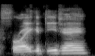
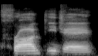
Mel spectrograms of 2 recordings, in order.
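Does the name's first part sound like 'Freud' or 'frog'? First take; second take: Freud; frog. First: The first part sounds like the name Freud. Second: The first part sounds like the word frog. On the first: The speaker calls it right. "I think it should be like Freud" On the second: The speaker calls it wrong. "I pronounced it like Frog"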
